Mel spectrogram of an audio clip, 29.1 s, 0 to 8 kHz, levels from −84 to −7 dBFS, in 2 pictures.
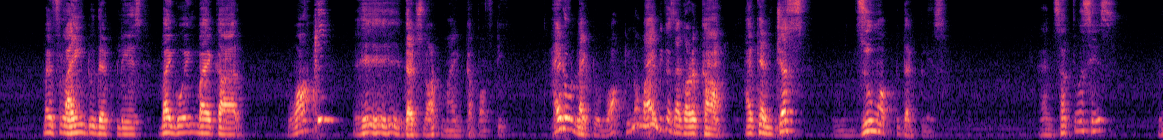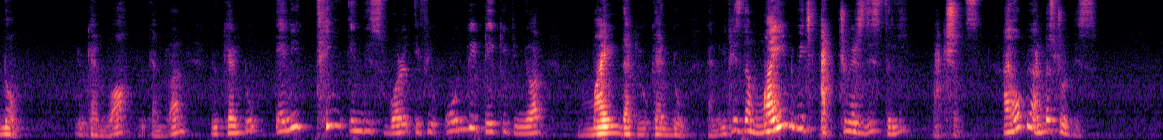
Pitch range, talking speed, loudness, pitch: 120-185 Hz, 165 wpm, -24 LUFS, 150 Hz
